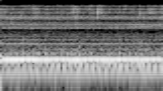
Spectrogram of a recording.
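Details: A Minn Kota i-Pilot trolling motor runs after the lower unit is aligned to the sweet spot. It gives a steady, even hum at constant pitch with no drag, spinning freely.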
